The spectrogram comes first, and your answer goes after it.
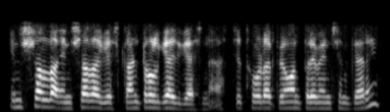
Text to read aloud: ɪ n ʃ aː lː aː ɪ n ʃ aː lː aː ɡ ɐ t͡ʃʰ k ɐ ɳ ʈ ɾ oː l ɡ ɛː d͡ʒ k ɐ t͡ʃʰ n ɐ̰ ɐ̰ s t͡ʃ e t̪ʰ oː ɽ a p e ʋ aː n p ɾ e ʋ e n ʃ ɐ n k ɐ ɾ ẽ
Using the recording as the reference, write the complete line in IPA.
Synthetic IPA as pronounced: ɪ n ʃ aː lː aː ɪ n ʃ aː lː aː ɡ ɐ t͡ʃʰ k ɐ ɳ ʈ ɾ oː l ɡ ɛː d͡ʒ ɡ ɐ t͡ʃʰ n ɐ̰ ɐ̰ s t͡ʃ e t̪ʰ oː ɽ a p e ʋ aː n p ɾ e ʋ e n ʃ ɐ n k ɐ ɾ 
